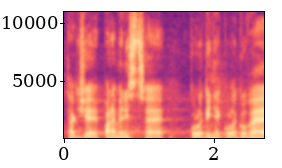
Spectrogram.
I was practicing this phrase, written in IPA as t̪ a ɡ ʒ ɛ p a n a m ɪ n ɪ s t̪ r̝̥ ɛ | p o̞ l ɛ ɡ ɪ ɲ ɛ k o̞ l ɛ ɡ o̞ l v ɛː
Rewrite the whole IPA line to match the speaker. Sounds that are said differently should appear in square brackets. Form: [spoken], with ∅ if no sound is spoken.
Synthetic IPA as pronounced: t̪ a ɡ ʒ ɛ p a n [ɛ] m ɪ n ɪ s t̪ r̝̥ ɛ | [k] o̞ l ɛ ɡ ɪ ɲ ɛ k o̞ l ɛ ɡ o̞ [∅] v ɛː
